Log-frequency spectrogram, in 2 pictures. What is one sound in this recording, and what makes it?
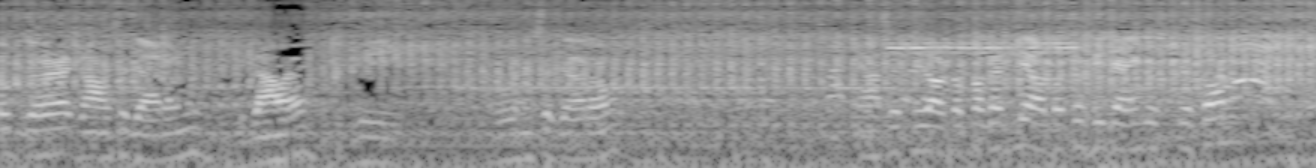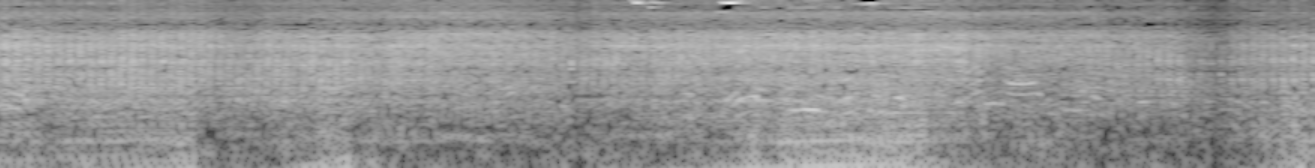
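An auto-rickshaw engine rattles steadily.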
